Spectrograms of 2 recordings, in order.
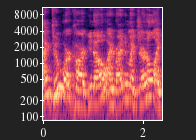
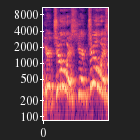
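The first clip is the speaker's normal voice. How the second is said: mock yell; 8 semitones higher than usual. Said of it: "keeps yelling".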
